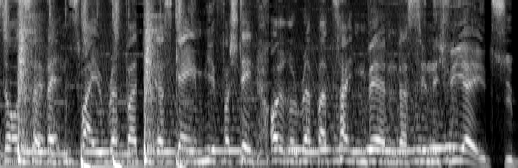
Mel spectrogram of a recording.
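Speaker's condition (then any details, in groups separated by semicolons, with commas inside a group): No condition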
